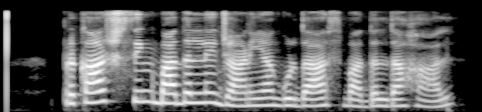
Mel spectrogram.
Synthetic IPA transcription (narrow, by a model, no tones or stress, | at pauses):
pɾəkaːʃsɪ̃ŋɡbaːd̪əlneːd͡ʒaːɽ̃ijaːɡʊɾd̪aːsbaːd̪əld̪aːɦaːl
